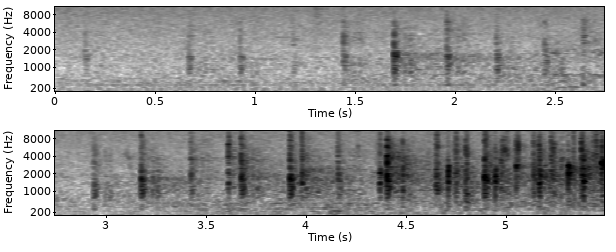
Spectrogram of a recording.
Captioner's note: audience applauding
